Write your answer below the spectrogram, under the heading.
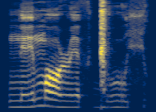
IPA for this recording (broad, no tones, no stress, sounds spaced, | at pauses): n e m ɔ ɹ ɪ θ ɡ͡ǁ u ç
